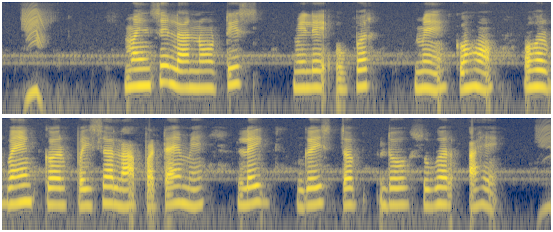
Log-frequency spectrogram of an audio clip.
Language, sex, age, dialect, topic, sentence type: Chhattisgarhi, female, 25-30, Northern/Bhandar, banking, statement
